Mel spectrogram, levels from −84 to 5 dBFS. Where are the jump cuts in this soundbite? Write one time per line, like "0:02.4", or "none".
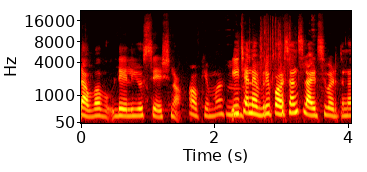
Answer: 0:02.1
